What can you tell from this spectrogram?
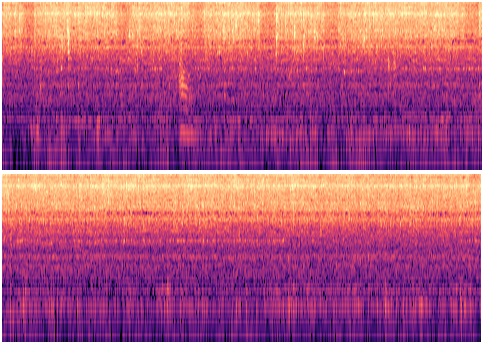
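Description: Bathroom sink tap running steadily while water is splashed onto the face and hands are rinsed under the stream.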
